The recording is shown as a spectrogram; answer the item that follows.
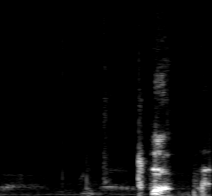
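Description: A man's single short, sharp vocal sound, a hiccup-like catch of the voice about one and a half seconds in, just after a click.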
